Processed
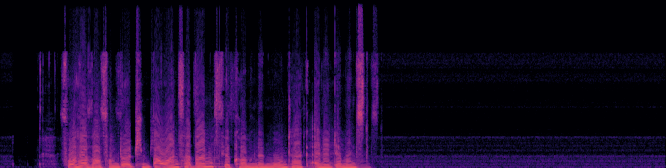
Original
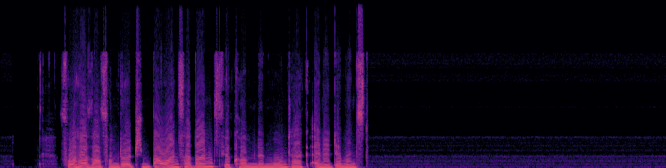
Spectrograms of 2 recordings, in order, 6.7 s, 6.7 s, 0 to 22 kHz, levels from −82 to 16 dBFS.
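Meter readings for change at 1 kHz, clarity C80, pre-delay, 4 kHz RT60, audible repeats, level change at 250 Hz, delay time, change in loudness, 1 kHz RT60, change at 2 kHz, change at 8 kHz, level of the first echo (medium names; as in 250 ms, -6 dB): +2.0 dB, no reverb, no reverb, no reverb, 1, +2.0 dB, 147 ms, +2.0 dB, no reverb, +2.0 dB, +2.0 dB, -17.0 dB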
